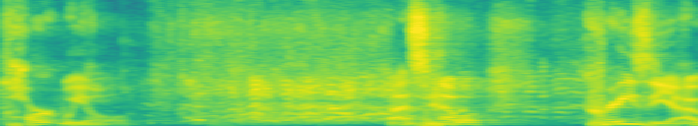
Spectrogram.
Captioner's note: audience laughs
